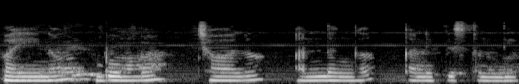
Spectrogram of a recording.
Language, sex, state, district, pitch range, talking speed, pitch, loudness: Telugu, female, Andhra Pradesh, Annamaya, 180-195 Hz, 60 wpm, 185 Hz, -17 LUFS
